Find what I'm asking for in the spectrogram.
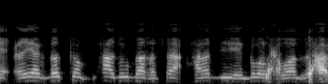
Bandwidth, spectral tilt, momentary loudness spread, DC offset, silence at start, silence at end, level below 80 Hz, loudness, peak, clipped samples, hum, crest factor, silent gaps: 7.2 kHz; -6.5 dB/octave; 4 LU; under 0.1%; 0 s; 0 s; -66 dBFS; -25 LUFS; 0 dBFS; under 0.1%; none; 22 dB; none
